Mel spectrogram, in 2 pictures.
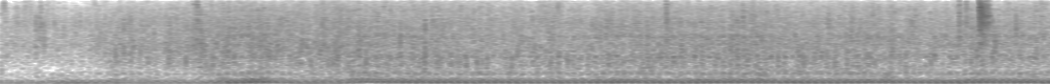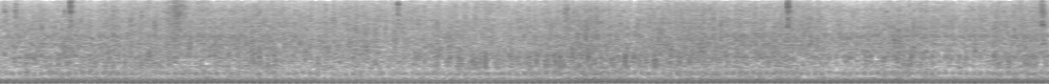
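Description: A motorcycle engine rumbles steadily as it rides along.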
